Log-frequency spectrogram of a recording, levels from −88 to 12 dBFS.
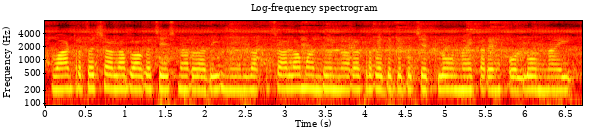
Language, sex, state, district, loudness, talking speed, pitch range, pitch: Telugu, female, Andhra Pradesh, Sri Satya Sai, -15 LUFS, 160 wpm, 210-220 Hz, 215 Hz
